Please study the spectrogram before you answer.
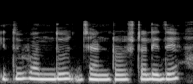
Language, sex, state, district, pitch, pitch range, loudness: Kannada, female, Karnataka, Bidar, 240 Hz, 230-250 Hz, -12 LUFS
